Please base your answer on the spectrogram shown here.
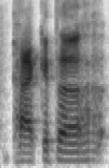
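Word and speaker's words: Paquetá: um positives I thought paquetta or how are they kept pronouncing it it's pakita uh I'm good spaghetti to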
